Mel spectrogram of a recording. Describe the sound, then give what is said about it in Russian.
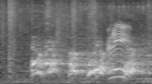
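Hunting dogs bark, yip and whine during a chase, with several overlapping yelping calls that stay fairly loud and continuous across the short stretch. “За ними гонятся охотники с собаками.”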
